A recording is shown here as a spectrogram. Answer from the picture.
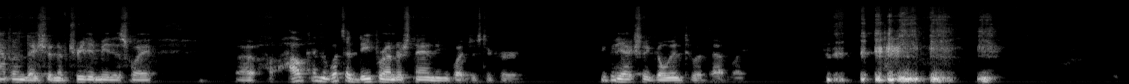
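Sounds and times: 
speech: 0.1s - 1.8s, 2.4s - 5.3s, 6.0s - 7.6s, 8.2s - 10.0s
person clearing throat: 8.3s - 10.1s.

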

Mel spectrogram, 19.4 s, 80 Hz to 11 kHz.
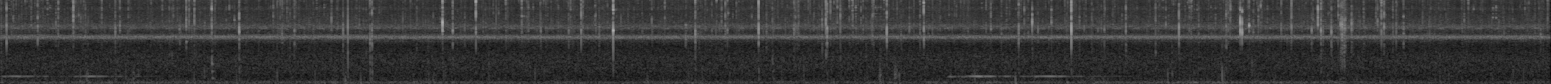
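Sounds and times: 
constant high whine: 0.0s - 1.8s, 11.9s - 14.1s
soft low hoot-like tone: 0.0s - 1.8s, 11.8s - 14.1s
steady low rumble: 0.0s - 3.4s, 11.0s - 16.7s
fire crackling with pops and snaps: 0.0s - 19.3s.

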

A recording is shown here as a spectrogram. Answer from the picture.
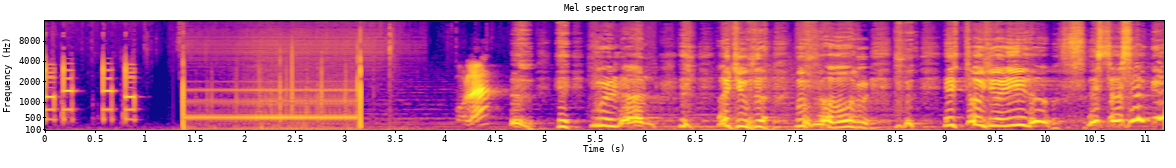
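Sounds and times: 
touch-tone beeps of a phone number being dialed: 0.0s - 3.2s
speech: 5.1s - 11.1s.

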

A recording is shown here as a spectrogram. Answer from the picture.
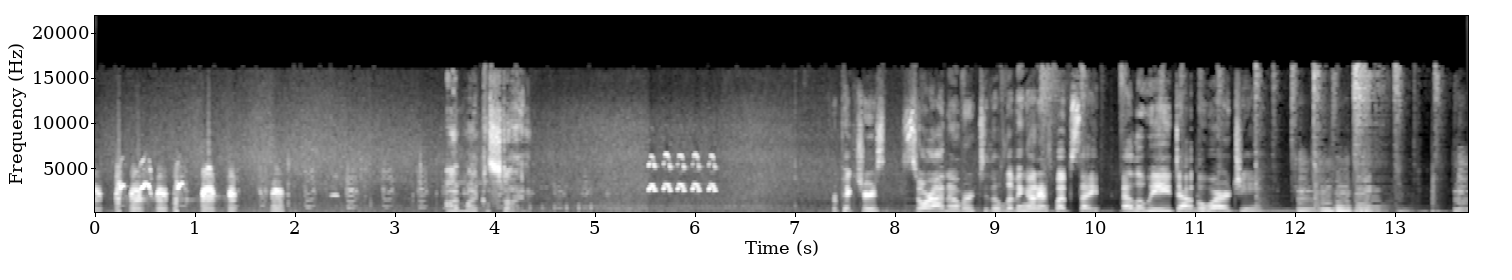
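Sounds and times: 
speech: 0.0s - 0.9s, 3.6s - 4.4s, 7.4s - 12.8s
black-footed albatross honking calls: 0.0s - 6.4s.

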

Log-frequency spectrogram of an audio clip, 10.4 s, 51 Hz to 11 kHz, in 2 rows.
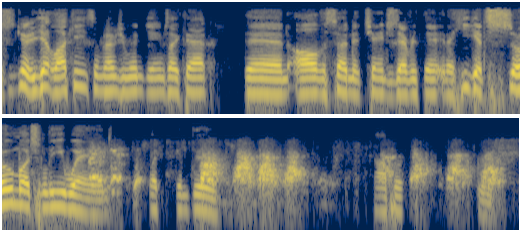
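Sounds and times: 
speech: 0.0s - 7.6s, 8.9s - 10.3s
dog barking: 6.0s - 10.3s.

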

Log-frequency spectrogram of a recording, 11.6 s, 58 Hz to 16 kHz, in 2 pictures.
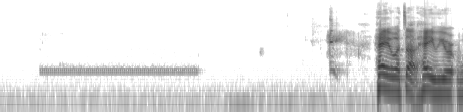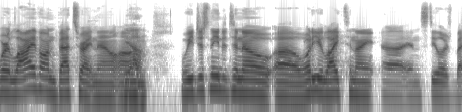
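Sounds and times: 
outgoing phone call electronic ringing tone: 0.6s - 2.5s
speech: 4.7s - 11.5s.

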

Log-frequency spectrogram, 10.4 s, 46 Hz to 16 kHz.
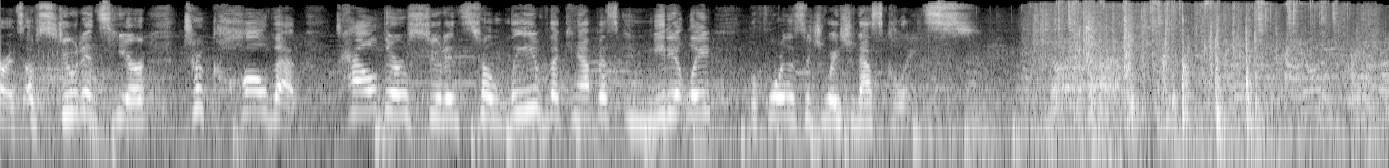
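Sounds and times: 
speech: 0.0s - 9.0s
people shouting: 7.6s - 10.4s
protesters smashing through building doors: 7.7s - 10.4s.

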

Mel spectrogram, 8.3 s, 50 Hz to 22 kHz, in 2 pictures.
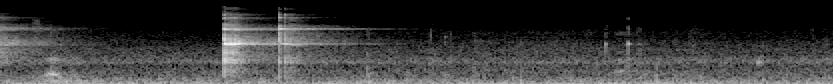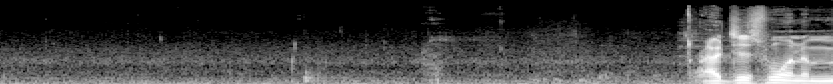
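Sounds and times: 
low quiet hum: 0.0s - 8.3s
glasses clinking in a toast: 1.1s - 2.1s
speech: 7.6s - 8.3s.

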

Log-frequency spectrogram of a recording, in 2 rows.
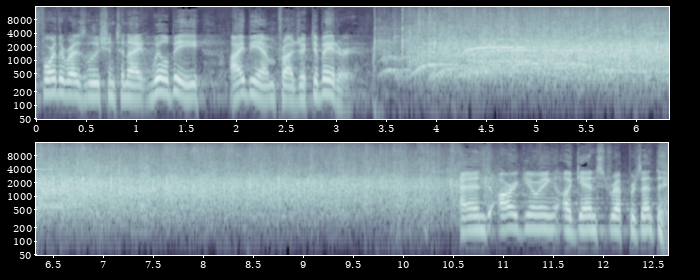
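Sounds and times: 
speech: 0.0s - 3.3s, 10.6s - 12.6s
faint whistles and cheers from an audience: 3.4s - 7.1s
large audience applauding: 3.4s - 11.0s.

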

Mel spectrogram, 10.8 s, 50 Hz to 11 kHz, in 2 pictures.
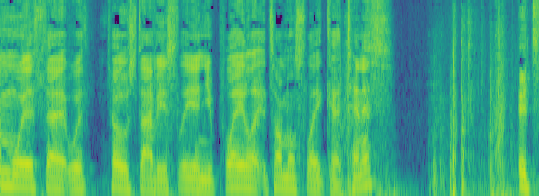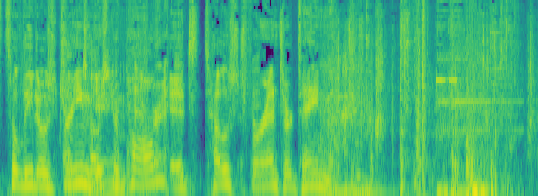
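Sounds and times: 
speech: 0.0s - 4.5s, 5.2s - 9.3s
glass shattering effect from a video game: 9.1s - 10.7s.

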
